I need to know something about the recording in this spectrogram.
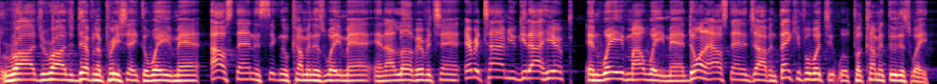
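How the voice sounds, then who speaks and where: Loud high-voiced guy from texas hosting a ham radio stream, sing-song call signs, music in back. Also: a little fast, few pauses. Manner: loud, showy, repetitive, shouts and half-sings call signs. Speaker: amateur radio operator and live stream host. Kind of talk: excited on-air ham radio chat. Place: radio room.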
